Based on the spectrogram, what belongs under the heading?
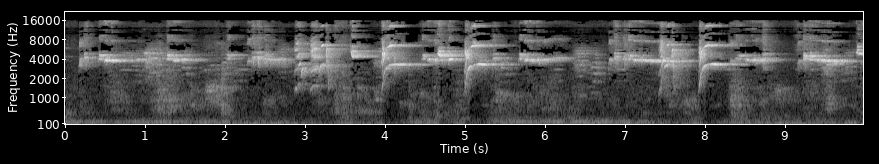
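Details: Goldfinch singing during training, a fast continuous twittering of high chirps and sharp downslurred notes with buzzy trills, full of quick varied phrases and little pause, over a faint low hum.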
